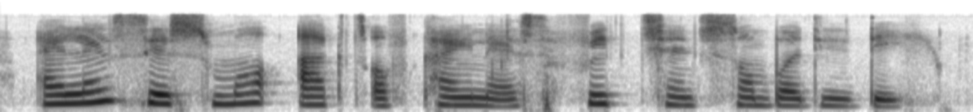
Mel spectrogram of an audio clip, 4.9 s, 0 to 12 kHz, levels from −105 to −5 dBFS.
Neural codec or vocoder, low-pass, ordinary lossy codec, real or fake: none; 7.2 kHz; none; real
